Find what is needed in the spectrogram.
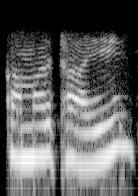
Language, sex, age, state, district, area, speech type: Punjabi, female, 30-45, Punjab, Pathankot, rural, conversation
